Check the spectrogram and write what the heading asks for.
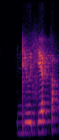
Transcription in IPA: dʲ u sʲ ɑ k

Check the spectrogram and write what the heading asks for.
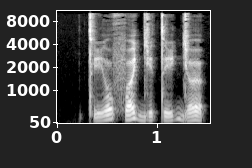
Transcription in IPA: tʼ i˨˥ o̯ f ɐ˧˥˧ ɟ i˨˥ t i˨˥ ɟ ə˧˥˧

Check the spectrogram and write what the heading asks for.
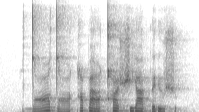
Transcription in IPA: dˤ ə˨ w ə˦ dˤ a˨ j q ə˦ p a˨˦ qʰ u˦˨ ʃ j a˦˨ p ɾ ə˦ ɾʲ u˦ ʃ

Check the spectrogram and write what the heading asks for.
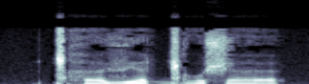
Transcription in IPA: ǁʰ ɛ vʲ ɛ ɡ͡ǁ ʊ ʃ ɛː

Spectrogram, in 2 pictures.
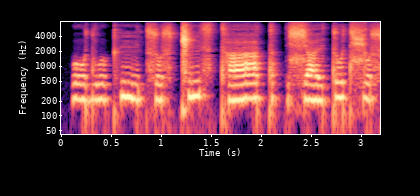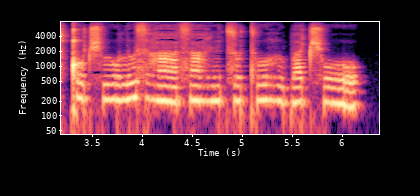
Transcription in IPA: o d w ʊ kʰ ĩ t͡s o s ǁ ĩ s tʰ a t | ɕ a e̯ t ʊ t ɕ o s ǃ o t͡ʃʰ ɯ o̯ l ɯ s ɦ ã s ã ɦ ĩ t͡s ʊ tʰ ʊ ɦ ɯ b a t͡ʃʰ o

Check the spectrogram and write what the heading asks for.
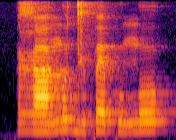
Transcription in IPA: ɣ aː˨ ŋ o˦ d ɨ˨ p ɛ˧ p u˨ ŋ o˦

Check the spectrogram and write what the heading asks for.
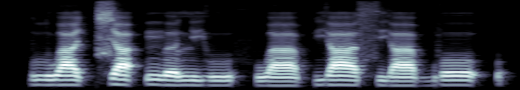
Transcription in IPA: l w a˧ t͡ɕ a˦ ʔ n̪ ə˧ l j u˨˩ h w a˧ p j a˦ s j a˧ b o˦ ʔ

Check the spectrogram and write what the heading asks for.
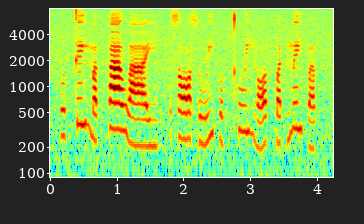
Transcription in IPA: ʊ˧ k̚ t̪ e˥ j m ɐ˨˥ k̚ f aː˥ w aː˧ j | s ɔː˧ s uː˨˥ j p ʊ˨˥ k̚ t̪ʰ uː˥ j ŋ ɔː˨˥ t̚ p ɐ˧ t̚ m e˥ j p ɐ˨˥ p̚

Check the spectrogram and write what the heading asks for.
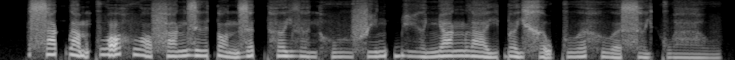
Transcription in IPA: s a˦˥ k̚ l a̰˧˨ m k w ɔ̰˧˥ h w ɔ˧˩ f a˨˦ ŋ z ɨ˨˦ ɗ ɔ˧˩ n z ə˦˥ t̚ h ə˧ j l ə̤˨˩ n h w ṳ˨˩ f i˨˦ n ɓ i̤˨˩ ə̯ ɲ a˧ ŋ l a˧˩ j ɓ ə˧˩ j x ə̰˧˨ w k u˨˦ ə̯ h u˧˩ ə̯ s ə̤˨˩ j k w a̤˨˩ w

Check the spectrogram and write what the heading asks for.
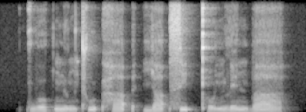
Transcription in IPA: k w oː˦˥ k̚ n ɯ˨˩ ŋ tʰ u˥˩ ʔ h a˦˥ ʔ | j a˦˥ ʔ s i˥˩ t̚ pʰ o˩˦ n l e˧ n b aː˥˩

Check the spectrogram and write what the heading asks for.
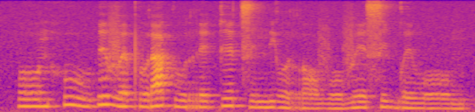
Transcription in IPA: oː˨ n h u˦˨ | ɪ˦ v ɛ˨ pʰ ʊ˨ ɾ a˦ k u˨ r e˨ k ɪ˦ t͡s i˨ n j ʊ˦˨ r ɔ˨ v o˨ v e˦ s i˦ ɡʷ e˨ β oː˨ ŋ

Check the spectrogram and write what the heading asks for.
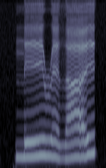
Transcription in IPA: n̪ eː ɹ ɛ ð a e̯

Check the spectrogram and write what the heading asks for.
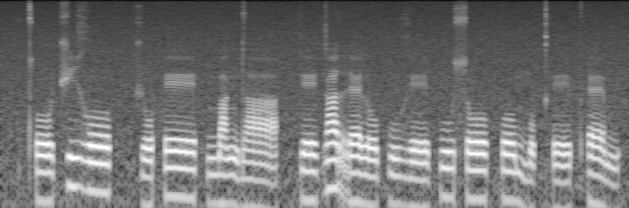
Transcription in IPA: tʰ oː˨ t͡ʃ i˦ ɣ o˦ | t͡ʃ o˨ h eː˦ | m a˨ ŋ d aː˨ | k eː˨ ɡ a˦ r ɛ˨ l o˨ p u˨ ɣ eː˨ p u˦ s oː˦ k o˦ m o˨ kʰ eː˨ pʰ ɛ˦˨ m

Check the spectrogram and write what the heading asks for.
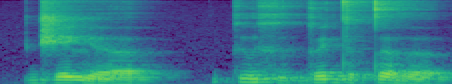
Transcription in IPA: d͡ʒ e˦ lʲ ɜ˨ | kʲ u˦ xʲ u˨ ɡ ø˦ d ə˧ t̪ ə˦˨ ð ə˨

